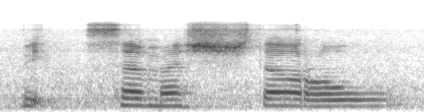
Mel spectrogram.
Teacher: شین میں تفشی کی صورت ہے، آواز پھیلتی ہے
